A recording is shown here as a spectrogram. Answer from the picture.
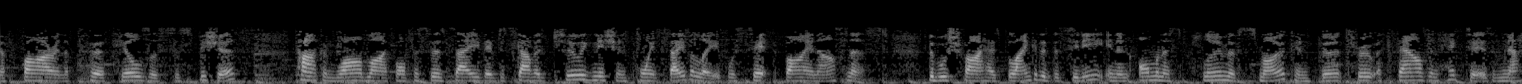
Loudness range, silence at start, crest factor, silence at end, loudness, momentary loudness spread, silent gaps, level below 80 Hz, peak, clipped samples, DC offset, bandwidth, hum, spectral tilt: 3 LU; 0 s; 24 dB; 0 s; -30 LUFS; 10 LU; none; -50 dBFS; -8 dBFS; under 0.1%; under 0.1%; 5.8 kHz; none; -3 dB/octave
